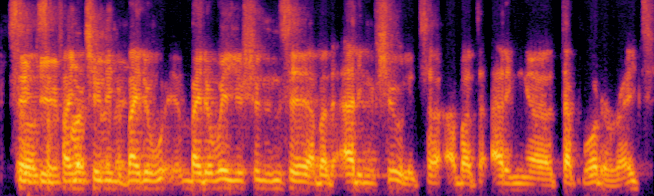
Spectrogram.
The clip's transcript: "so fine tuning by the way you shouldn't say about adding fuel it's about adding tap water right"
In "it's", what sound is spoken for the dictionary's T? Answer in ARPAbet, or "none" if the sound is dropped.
T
